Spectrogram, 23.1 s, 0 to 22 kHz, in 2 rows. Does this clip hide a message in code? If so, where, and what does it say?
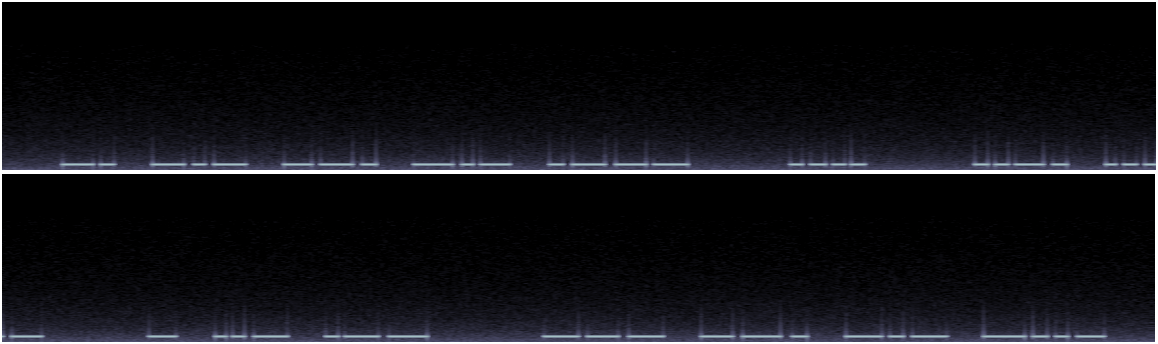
Yes: Morse code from 0.6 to 22.7 s, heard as a keyed tone, hand-sent with a straight key, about 11 wpm, 750 Hz. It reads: NKGKJ H FV TUW OGKX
